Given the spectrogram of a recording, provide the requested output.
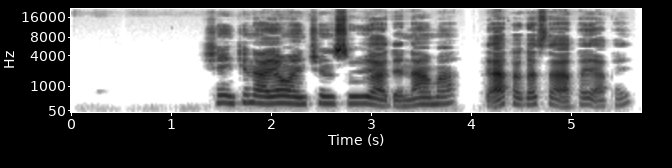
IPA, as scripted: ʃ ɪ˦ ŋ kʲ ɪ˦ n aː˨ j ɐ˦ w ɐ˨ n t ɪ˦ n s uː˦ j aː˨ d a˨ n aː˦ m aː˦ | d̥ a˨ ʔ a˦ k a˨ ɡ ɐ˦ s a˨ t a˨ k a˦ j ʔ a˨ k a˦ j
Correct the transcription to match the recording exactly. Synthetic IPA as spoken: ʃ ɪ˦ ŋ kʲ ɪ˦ n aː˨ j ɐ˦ w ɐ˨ n t͡ʃ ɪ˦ n s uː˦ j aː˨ d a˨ n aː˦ m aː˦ | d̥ a˨ ʔ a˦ k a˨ ɡ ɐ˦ s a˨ ʔ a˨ k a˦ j ʔ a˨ k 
